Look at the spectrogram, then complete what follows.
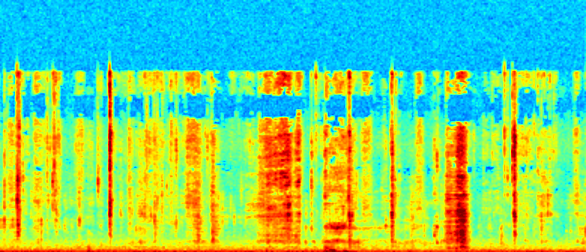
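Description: Close-up chewing of a burrito, with small wet mouth clicks and a louder bite and wrapper rustle about six seconds in, over a steady low hum.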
